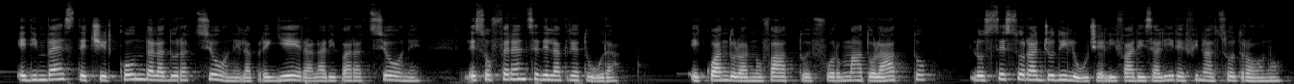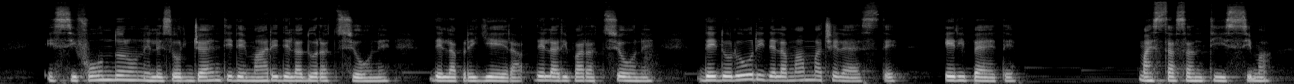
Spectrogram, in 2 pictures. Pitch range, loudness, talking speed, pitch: 170-195 Hz, -21 LUFS, 125 wpm, 175 Hz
